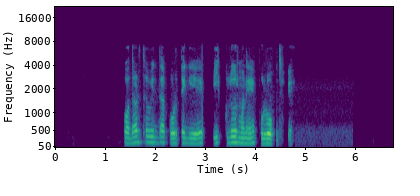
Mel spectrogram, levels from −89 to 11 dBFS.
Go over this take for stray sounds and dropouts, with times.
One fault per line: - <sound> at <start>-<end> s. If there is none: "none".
none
